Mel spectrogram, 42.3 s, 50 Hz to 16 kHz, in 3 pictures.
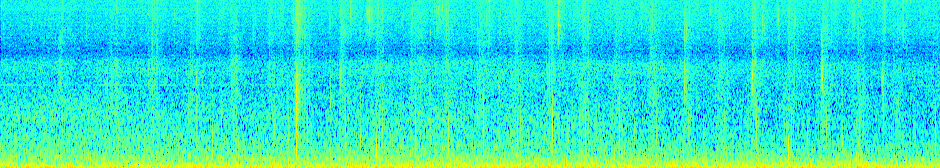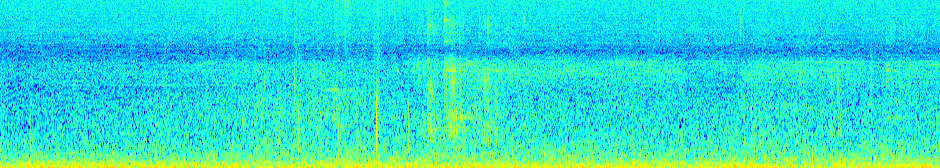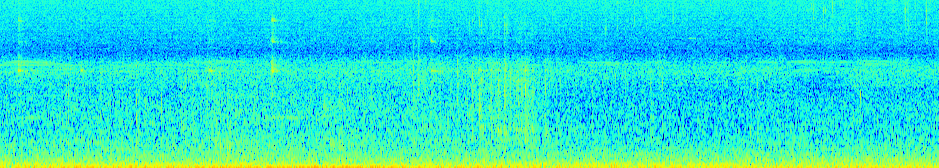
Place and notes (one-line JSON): {"title": "Montreal: 4500 Ch. Queen Mary - 4500 Ch. Queen Mary", "date": "2009-03-16 02:45:00", "description": "equipment used: Olympus LS-10 w/ Soundman OKM II Binaural Mic\nLate night recording on Queen Mary across from the Hôpital des Anciens Combattant...lots of wind and small sounds contrasted by the seldom sounds of motor vehicles.", "latitude": "45.49", "longitude": "-73.62", "altitude": "100", "timezone": "America/Montreal"}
